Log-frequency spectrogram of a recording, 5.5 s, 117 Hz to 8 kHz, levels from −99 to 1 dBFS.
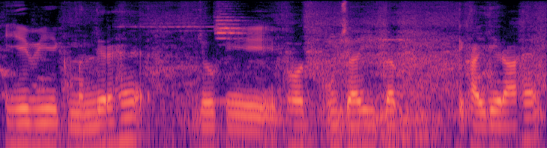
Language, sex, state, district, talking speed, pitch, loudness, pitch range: Hindi, male, Bihar, Saran, 155 wpm, 115 Hz, -32 LUFS, 110-120 Hz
